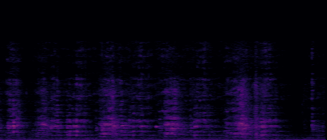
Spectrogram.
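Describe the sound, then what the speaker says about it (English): Eggs and milk are whisked together in a bowl, giving faint, steady, repetitive stirring strokes with light clinks of utensil against the dish, with no voices. "Whisk together until fully combined."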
